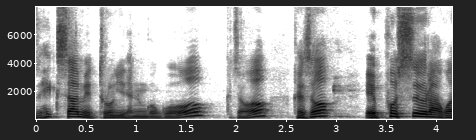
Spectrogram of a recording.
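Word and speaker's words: ἑξάμετρος: 그니까 고대 그리스 발음으로는 핵사가 맞는 거고 요즘 그리스인들한테 가서 이걸 발음해라 그러면 액사라고 발음을 하는 거 이렇게 되는 거죠. 그래서 메트론이 되는 거니까 핵사메트로스 핵사메트론이 되는 거고 그죠?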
